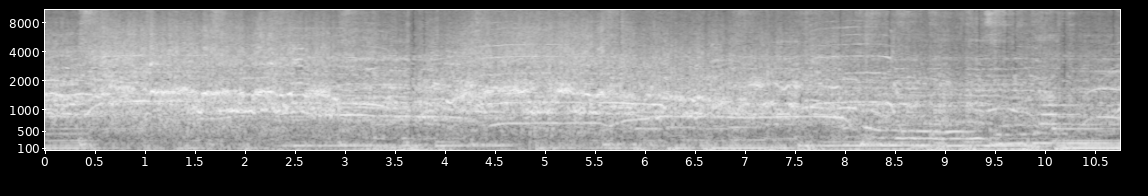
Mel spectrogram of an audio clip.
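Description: A rock band playing live on electric guitar, bass guitar and drums, with sustained, bending guitar or vocal lines over a steady bass, and some crowd noise.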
